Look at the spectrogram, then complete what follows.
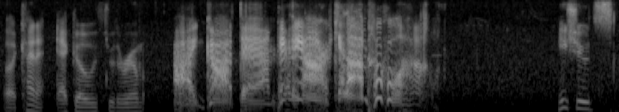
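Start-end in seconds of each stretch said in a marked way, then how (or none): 1.7-4.2 loud, low goblin yelling; goblin shout. Acted. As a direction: yell like a goblin lookout. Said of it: "you can just hear his muffled voice".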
